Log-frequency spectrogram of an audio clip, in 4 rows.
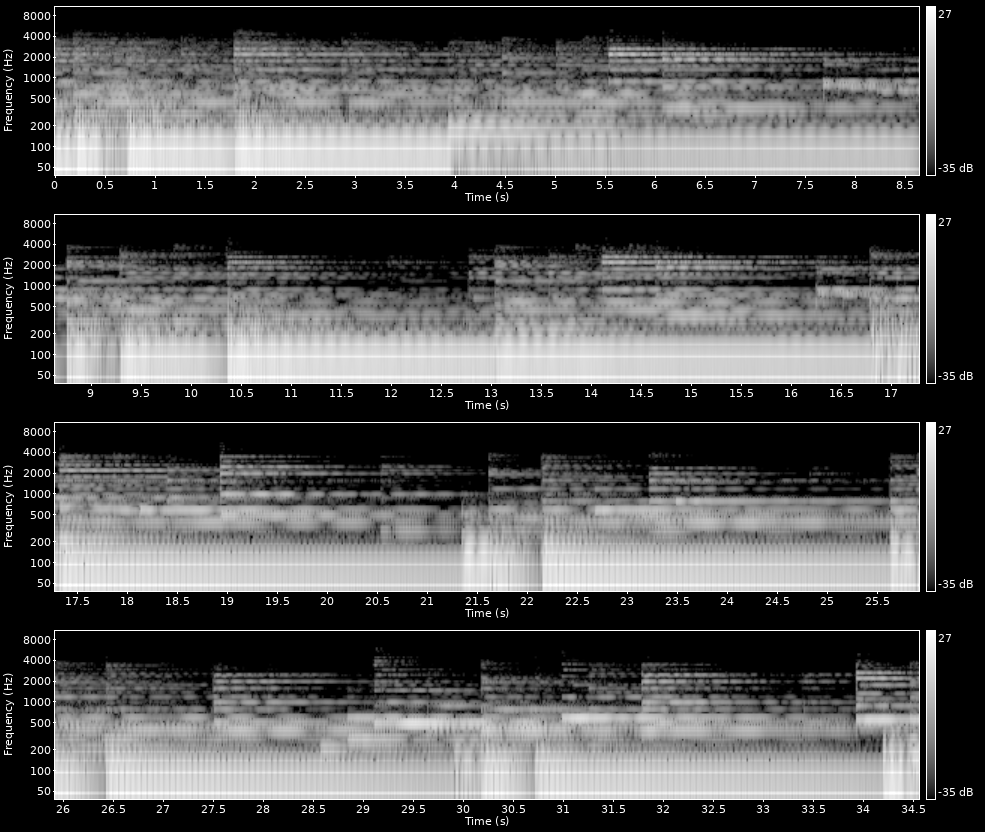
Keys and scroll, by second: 4.0 Delete, 15.0 ctrl+z, 25.7-29.2 typing.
